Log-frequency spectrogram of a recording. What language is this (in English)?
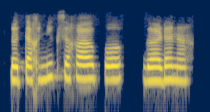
Pashto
